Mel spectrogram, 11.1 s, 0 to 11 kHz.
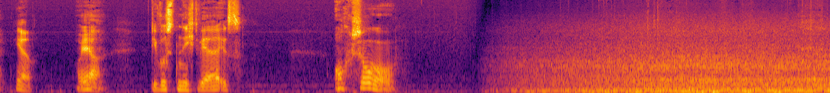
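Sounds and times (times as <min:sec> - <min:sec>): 
speech: 0:00.2 - 0:03.3, 0:04.5 - 0:05.4
car engine and road rumble cruising on a rural road: 0:06.4 - 0:11.0.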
